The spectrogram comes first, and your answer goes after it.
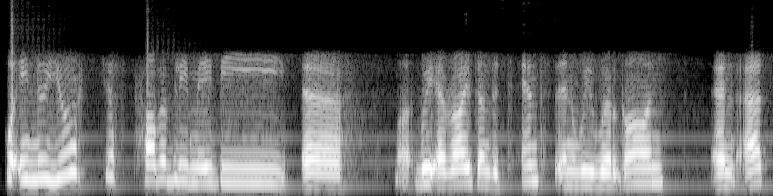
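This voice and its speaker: A woman in her sixties from Iran with a Persian accent, telling her life story in an interview with reflective, gently amused warmth. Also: a little high, takes it slowly, dry recording. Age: 60s. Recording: dry tinny phone-like sound.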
